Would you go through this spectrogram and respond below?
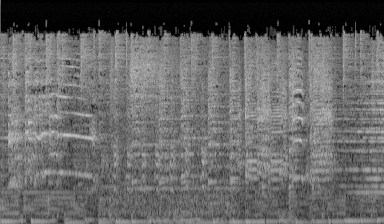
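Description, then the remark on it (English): A rooster crows loudly over a dense, steady music track with a thumping low bass line, the crowing calls standing out in the mix without any talking. “Except for the ducks, and the pigeons, and the rooster, and the geese.”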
